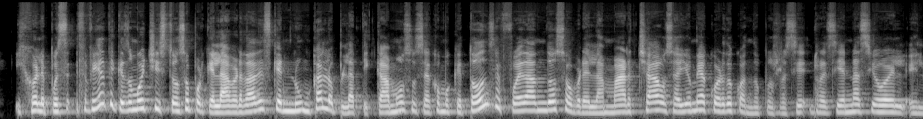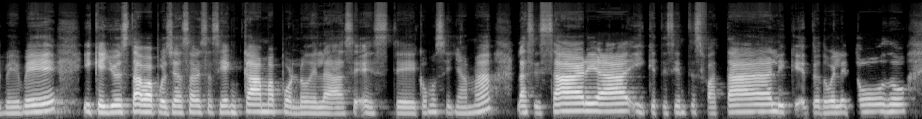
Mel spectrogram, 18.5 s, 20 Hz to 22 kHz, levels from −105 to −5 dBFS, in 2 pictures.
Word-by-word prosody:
Híjole, 230 -2 0
pues 205 -2 -2 0.2
fíjate 410 - +1
que 235 - +1
es 240 - +1
muy 275 +3 +4
chistoso 270 -3 -1
porque 185 -8 +1
la 180 0 +5
verdad 190 +3 +3
es 260 0 -2
que 255 - +2
nunca 220 +4 +2
lo 265 -6 0
platicamos, 180 +6 -2
o - - -5
sea, 190 -3 -5
como 195 +1 -4
que 190 -1 -5
todo 245 - +2
se 335 -7 -4
fue 220 -8 -1
dando 235 +2 +2
sobre 200 -9 -2
la 170 0 -2
marcha. 195 +6 +1
O - - 0
sea, 215 -3 -4
yo 215 +2 -1
me 240 +2 +1
acuerdo 220 -3 -2
cuando, 165 -6 -7
pues, 165 -1 -11
recién 165 +4 -9
recién 185 +1 -5
nació 200 -1 -1
el 185 -2 -1
el 160 -1 -8
bebé 190 +9 +1 0.2
y 205 - -4
que 185 -2 +3
yo 190 +1 +3
estaba, 190 0 +5
pues 175 -1 -2
ya 180 -1 0
sabes, 185 0 -4
así 185 0 -6
en 185 0 -2
cama 200 +1 +3
por 185 -3 -4
lo 165 +1 -5
de 165 -1 -3
las 155 -1 -3
este 165 -1 -6
¿cómo 180 +3 -8
se 195 -3 -12
llama? 180 - -3 0.2
La 180 - -1
cesárea 215 +4 +5
y 195 -4 -10
que 180 - -11
te 170 -1 -16
sientes 180 +2 -11
fatal 195 +5 +1
y 190 - -2
que - - -8
te 175 +2 -7
duele 175 +1 -3
todo 205 +1 -3
195 Hz, 225 wpm, -22 LUFS, 180-220 Hz, 0.2 s, la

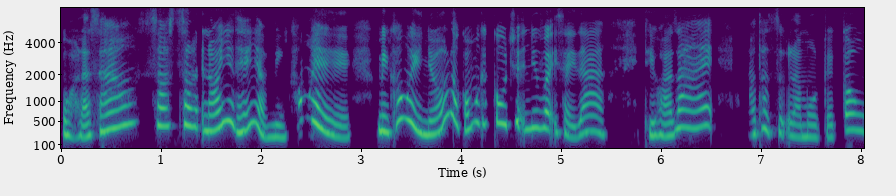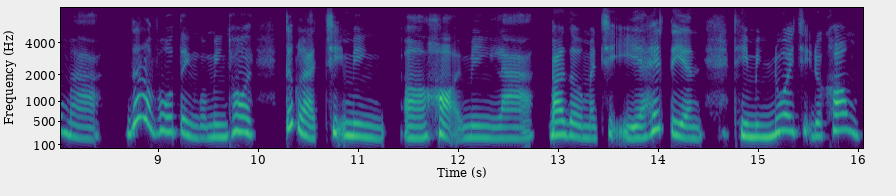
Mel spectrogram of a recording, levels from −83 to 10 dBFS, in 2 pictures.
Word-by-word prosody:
"Ủa, 250 -2 +2
là 210 +2 +2
sao? 325 +8 +3 0.3
Sao 410 -1 +5
sao 430 - +8
lại 390 - 0
nói 330 +3 +6
như 475 -9 +5
thế 345 - +2
nhỉ?" - - +3
Mình 210 -1 -2
không - - -2 0.2
hề 235 - +1 0.3
mình 310 -2 +6
không - - +3
hề 330 - +5
nhớ 255 -1 +4
là 410 +10 +2
có 325 - +3
một 445 - -1
cái 450 - -5
câu 470 -2 +5
chuyện - - +2
như 370 0 +2
vậy 355 -4 +3
xảy 220 -6 -3
ra. 295 +2 -1 0.4
Thì 240 - -1
hóa 235 -1 0
ra 380 - +3
ấy 385 +2 0 0.4
nó 260 - -4
thật 355 -3 -2
sự 270 - -5
là 225 -3 -4
một 215 -1 -4
cái 210 +1 -7
câu 330 -1 +1
mà 210 -7 -7 0.3
rất - - +2
là - - -1
vô 305 0 -2
tình 245 -7 -4
của 200 - -11
mình 215 +2 -4
thôi, 300 +1 +1 0.3
tức 395 -1 0
là 240 -9 +1
chị 290 -4 -1
mình, 220 -5 -1 0.2
ờ, 200 0 -1
hỏi 275 +2 +2
mình 200 -1 -6
là 195 +3 -6 0.2
bao 250 0 +4
giờ 230 -4 -3
mà 195 -1 -7
chị 275 -9 -3
hết 355 +3 +1
tiền 215 - -1 0.3
thì 235 - 0
mình 215 +1 +1
nuôi 310 +3 0
chị 320 +1 -9
được 235 0 -5
không. 330 +3 +2
265 Hz, 245 wpm, -24 LUFS, 215-330 Hz, 0.4 s, sao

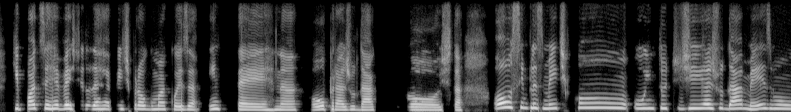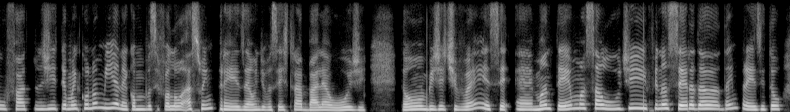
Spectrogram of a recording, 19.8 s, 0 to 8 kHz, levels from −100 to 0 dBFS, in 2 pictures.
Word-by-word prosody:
que 270 - +1
pode 270 +3 +1
ser 280 - +4
revertido 265 -1 +2
de 245 0 +3
repente 245 0 -3
para 255 - 0
alguma 240 0 +1
coisa 220 -2 0
interna 200 -5 0 0.2
ou 210 +5 +3
para 215 -3 -1
ajudar 195 -2 +1 0.4
gosta 185 -2 +1 0.4
ou 345 +5 +7
simplesmente 310 -4 0
com 335 -2 +1
o 290 0 0
intuito 290 -1 -2
de 290 +3 +2
ajudar 290 -1 +3
mesmo 270 +1 0
o - - -4
fato 235 0 -3 0.2
de 250 +2 -2
ter 270 +2 -2
uma 260 0 0
economia, 310 +3 -1
né. 240 -5 0
Como 225 0 -1
você 225 0 -5
falou, 220 0 -1
a 230 - -1
sua 270 +2 -3
empresa, 220 -9 -1
é 190 - +2
onde 195 +1 -1
vocês 195 0 -4
trabalha 185 -2 -1
hoje. 180 +1 -1 0.4
Então 205 +3 +1
o - - +3
objetivo 220 -1 -1
é 300 +7 -3
esse, 235 -3 -1
é 215 -2 0
manter 245 +1 +2
uma 295 +2 -1
saúde 285 +1 0
financeira 275 -2 +2
da 265 -1 +2
da 240 - -6
empresa. 240 -8 -1
Então, 240 +2 0
245 Hz, 165 wpm, -24 LUFS, 215-280 Hz, 0.4 s, ou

